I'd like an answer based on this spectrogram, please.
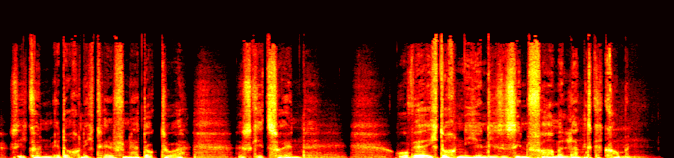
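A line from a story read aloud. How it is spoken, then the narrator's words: Tired voice. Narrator (German): mit müder Stimme sprach er dann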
